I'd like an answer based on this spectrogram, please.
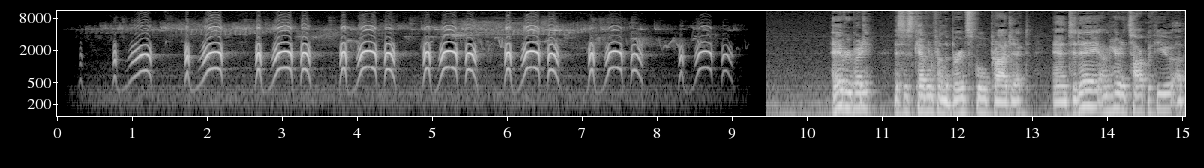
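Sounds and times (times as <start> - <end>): bird calling rising and falling: 0.2 - 9.3.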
